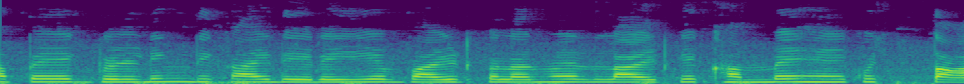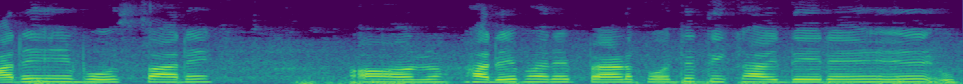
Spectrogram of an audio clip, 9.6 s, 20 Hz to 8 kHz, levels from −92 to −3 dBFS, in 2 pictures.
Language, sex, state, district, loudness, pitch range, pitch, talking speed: Hindi, female, Bihar, Lakhisarai, -19 LUFS, 240-255 Hz, 250 Hz, 195 wpm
